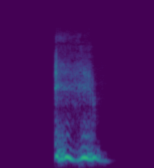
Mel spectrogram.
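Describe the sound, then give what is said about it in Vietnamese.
An older man clears his throat with one short, voiced 'ahem', swelling twice in loudness before trailing off, heard alone with no other sound. “Tiếng hắng giọng của ông Lâm làm óc Lâm Hạo bừng tỉnh”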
